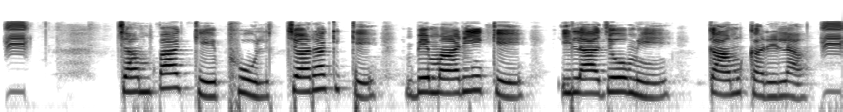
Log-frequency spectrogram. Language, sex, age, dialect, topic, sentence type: Bhojpuri, female, 36-40, Northern, agriculture, statement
